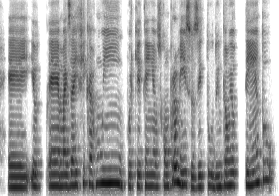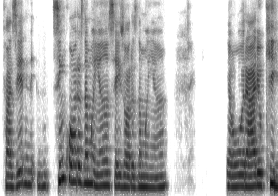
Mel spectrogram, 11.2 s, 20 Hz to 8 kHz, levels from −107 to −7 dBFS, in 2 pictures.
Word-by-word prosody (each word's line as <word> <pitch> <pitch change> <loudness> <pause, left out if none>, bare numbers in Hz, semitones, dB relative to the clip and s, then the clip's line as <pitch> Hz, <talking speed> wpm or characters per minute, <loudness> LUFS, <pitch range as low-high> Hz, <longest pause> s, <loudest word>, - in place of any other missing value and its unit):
eh, 160 0 +1
eu 175 -1 -2 0.2
eh, 180 0 +2
mas 175 0 0
aí 185 +1 +1
fica 205 +2 -5
ruim 220 0 +5
porque 175 0 -5
tem 175 0 -3
os 170 0 -7
compromissos 190 -3 +1
e 165 0 -1
tudo. 170 -1 -4
Então 180 +2 0
eu 190 0 -3
tento 225 +8 -1 0.2
fazer 175 +3 -1
n 200 -1 -4
em 175 0 -6
5h, 220 -9 +2
6h 165 -1 -2 1.2
que 180 - -5
é - - -3
o 165 - 0
horário 175 +2 +3
que 205 -4 +4
180 Hz, 140 wpm, -22 LUFS, 170-200 Hz, 1.2 s, ruim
